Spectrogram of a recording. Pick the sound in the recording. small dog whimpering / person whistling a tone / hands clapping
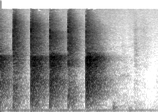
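hands clapping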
